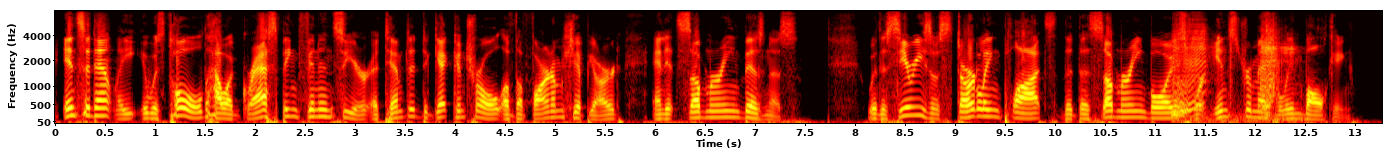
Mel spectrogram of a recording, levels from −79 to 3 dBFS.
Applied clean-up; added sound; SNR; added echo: none; Fart; 6 dB; none.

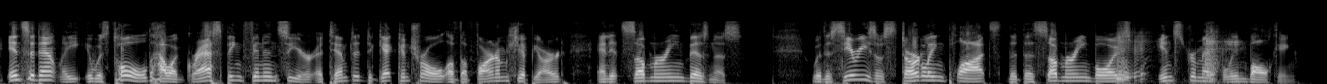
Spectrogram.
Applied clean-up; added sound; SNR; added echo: neural mask model RNNoise.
